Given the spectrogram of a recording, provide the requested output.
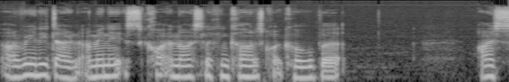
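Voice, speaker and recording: A moderate pace of talk against noticeable background noise. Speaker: card collector. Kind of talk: casual talk to camera, card opening.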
